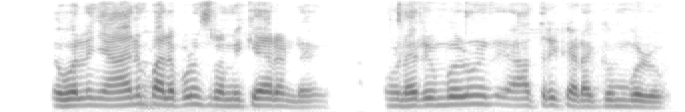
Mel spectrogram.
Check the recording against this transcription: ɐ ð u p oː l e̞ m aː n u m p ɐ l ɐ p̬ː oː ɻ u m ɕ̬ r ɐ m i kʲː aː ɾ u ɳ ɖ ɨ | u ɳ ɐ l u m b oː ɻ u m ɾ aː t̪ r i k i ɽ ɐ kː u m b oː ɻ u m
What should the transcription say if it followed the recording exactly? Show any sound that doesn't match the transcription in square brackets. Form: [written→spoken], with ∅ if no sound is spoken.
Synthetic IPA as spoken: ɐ ð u p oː l e̞ [m→ɲ] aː n u m p ɐ l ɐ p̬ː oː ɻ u m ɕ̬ r ɐ m i kʲː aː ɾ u ɳ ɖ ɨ | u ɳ ɐ [l→ɾ] u m b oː ɻ u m ɾ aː t̪ r i k i ɽ ɐ kː u m b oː ɻ u m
